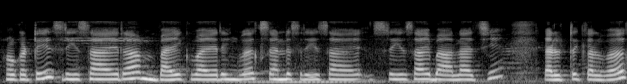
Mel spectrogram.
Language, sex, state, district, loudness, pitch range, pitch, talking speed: Telugu, female, Telangana, Hyderabad, -14 LUFS, 220-240 Hz, 230 Hz, 135 wpm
